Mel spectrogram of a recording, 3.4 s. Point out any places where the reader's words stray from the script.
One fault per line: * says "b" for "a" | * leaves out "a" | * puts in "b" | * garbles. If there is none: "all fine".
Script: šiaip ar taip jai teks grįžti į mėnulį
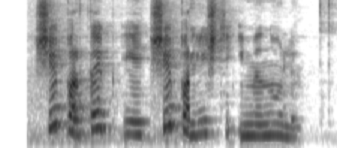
* says "šiaip" for "teks"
